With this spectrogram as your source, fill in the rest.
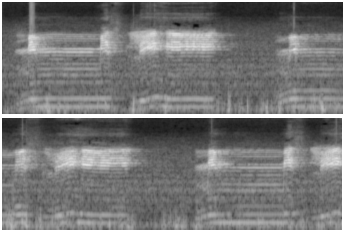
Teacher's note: غنہ کے ساتھ پڑھیں گے من مثلہ. دیکھیں کہ نون ساکن کے بعد میم آیا ہے، اس وجہ سے ادھر ادغام مع الغنہ کر کے پڑھیں گے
